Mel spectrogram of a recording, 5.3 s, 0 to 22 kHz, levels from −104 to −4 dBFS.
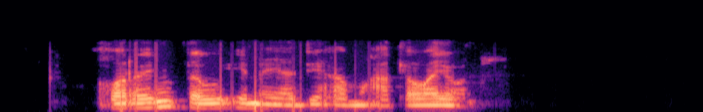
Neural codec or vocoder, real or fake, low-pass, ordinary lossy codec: none; real; 5.4 kHz; Opus, 32 kbps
